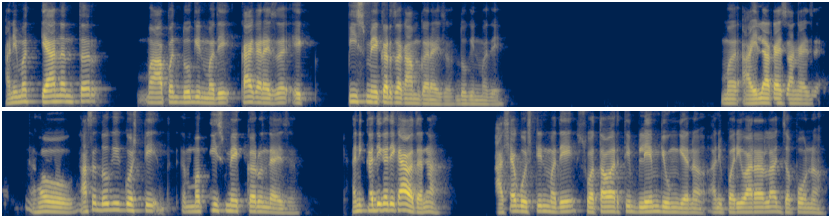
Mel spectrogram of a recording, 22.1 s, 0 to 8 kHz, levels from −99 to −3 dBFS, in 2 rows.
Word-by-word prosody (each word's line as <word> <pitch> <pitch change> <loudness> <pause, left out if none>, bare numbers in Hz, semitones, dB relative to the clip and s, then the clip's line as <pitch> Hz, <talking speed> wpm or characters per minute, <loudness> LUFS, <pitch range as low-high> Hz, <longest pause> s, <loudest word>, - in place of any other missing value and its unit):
आणि 140 +4 -2
मग 170 +2 -2
त्यानंतर 165 +2 +3 0.6
मग 140 - -7
आपण 140 +1 0
दोघींमध्ये 135 -3 0 0.2
काय 150 +1 +4
करायचं, 135 -3 +1
एक 130 -1 -5 0.5
पीसमेकरचं 150 -4 +2
काम 125 -1 -2
करायचं 105 -3 -5
दोघींमध्ये. 105 -2 -10 2.9
मग 120 0 -3
आईला 120 +3 +4
काय 130 -1 +3
सांगायचं 120 - -8
हो, 130 -1 0
असं 180 +6 -3
दोघी 180 +1 0
गोष्टी 165 -1 0 0.4
मग 140 +1 -2
पीस 170 -2 -3
मेक 150 -1 0
करून 140 -2 +1
द्यायचं 110 -4 -3 0.8
आणि 160 +3 -1
कधी-कधी 180 +2 +5
काय 180 +1 +9
होतं 125 -1 0
ना, 135 -2 -4 0.9
अशा 115 +6 +1
गोष्टींमध्ये 140 -1 0
स्वतःवरती 135 +2 +2
ब्लेम 135 +2 +2
घेऊन 130 -2 -1
घेणं 120 -2 -2
आणि 120 0 -6
परिवाराला 130 +2 +1
जपवणं 120 -1 -4
135 Hz, 110 wpm, -23 LUFS, 125-150 Hz, 2.9 s, काय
